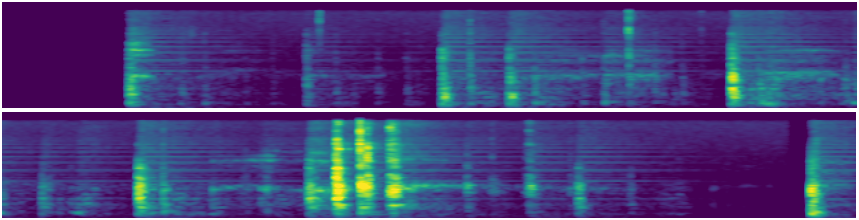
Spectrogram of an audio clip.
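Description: Dobinsons snorkel head being pushed and worked onto the top of the snorkel body: a series of irregular plastic knocks and clicks, the loudest cluster about six seconds in.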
